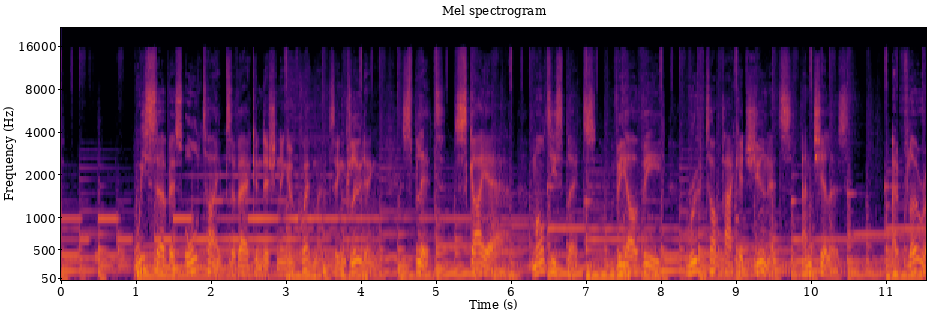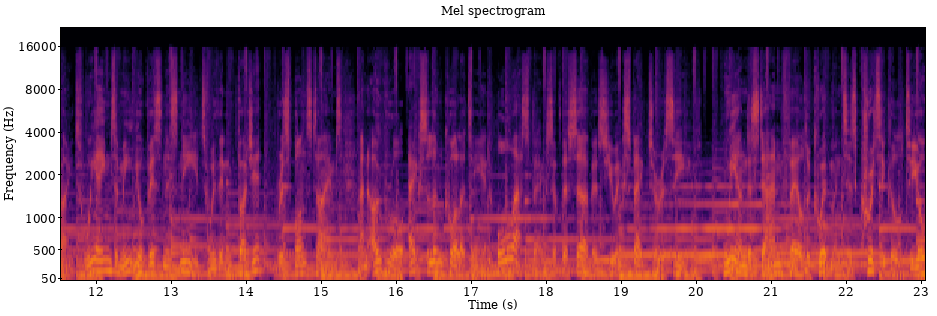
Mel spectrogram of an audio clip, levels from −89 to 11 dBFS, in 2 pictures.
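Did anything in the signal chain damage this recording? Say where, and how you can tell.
Yes. At 17.1 s the codec stage loses compressed frames: the audio jumps forward by about 20 ms, which fits whole frames that were missing from the stream or rejected by the decoder as damaged. The lack of any silent hole separates it from a buffer dropout or a sample-level discontinuity.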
